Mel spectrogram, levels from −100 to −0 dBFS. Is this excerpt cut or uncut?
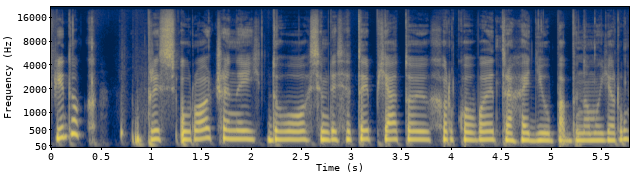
uncut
